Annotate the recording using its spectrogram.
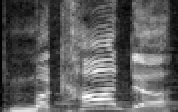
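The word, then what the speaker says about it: Makanda: Maconda rhymes with Wakanda.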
